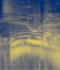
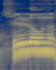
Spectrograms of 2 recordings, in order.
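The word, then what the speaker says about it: Zillow: 미국의 진로우라는 회사가 있습니다. 진로우? 예. 이름이 약간 재밌는데요. 진로우입니다. 진로우 그룹이거든요. 진로우는 소주 아닙니까?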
